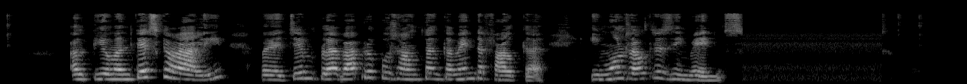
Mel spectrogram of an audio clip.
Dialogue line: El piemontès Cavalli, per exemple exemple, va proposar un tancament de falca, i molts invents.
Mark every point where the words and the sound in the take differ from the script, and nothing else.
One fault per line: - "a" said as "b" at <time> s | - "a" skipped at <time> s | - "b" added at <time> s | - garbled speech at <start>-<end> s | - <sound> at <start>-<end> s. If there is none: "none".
- "exemple" skipped at 3.3 s
- "altres" added at 6.4 s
